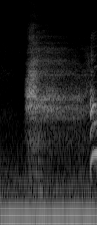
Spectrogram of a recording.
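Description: A child's deep breath in a children's yoga class: a loud, drawn-out exhale lasting over a second against a low steady hum, then a brief voiced sound at the very end.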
